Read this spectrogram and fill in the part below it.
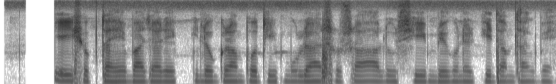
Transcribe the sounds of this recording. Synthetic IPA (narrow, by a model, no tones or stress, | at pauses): ejʃɔpt̪aɦebad͡ʑaɾekiloɡɾampɾot̪imulaʃoʃaaluʃimbeɡuneɾkid̪amt̪ʰakbe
